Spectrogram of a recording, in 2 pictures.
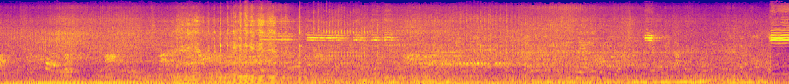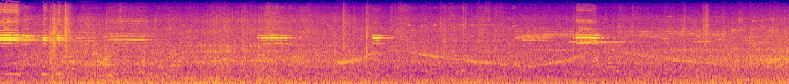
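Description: Busy market street ambience: crowd chatter, the hum of rickshaw and scooter traffic, and short vehicle horn toots every few seconds. In the last third a slow wail rises and falls twice, like a distant siren.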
